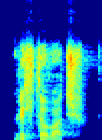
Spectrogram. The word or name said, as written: rychtovac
